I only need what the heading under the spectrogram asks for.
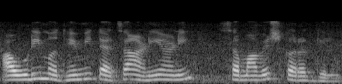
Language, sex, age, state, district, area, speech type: Marathi, female, 30-45, Maharashtra, Palghar, urban, spontaneous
